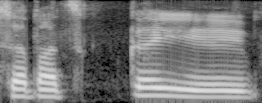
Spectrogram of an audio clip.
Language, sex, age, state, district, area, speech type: Nepali, female, 30-45, West Bengal, Jalpaiguri, rural, spontaneous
